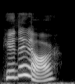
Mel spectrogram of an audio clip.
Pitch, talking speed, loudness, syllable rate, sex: 290 Hz, 235 wpm, -14 LUFS, 8.6 syllables/s, female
